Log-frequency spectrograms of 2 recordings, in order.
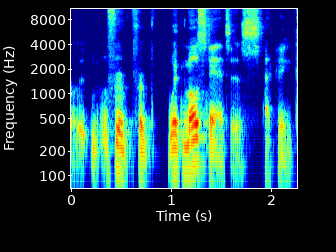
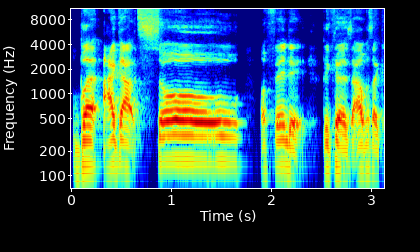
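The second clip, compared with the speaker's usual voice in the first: ordinary delivery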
